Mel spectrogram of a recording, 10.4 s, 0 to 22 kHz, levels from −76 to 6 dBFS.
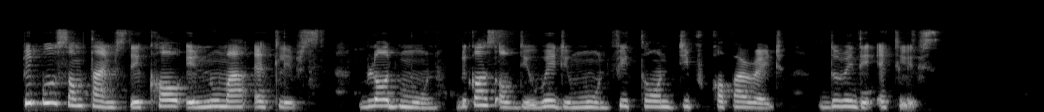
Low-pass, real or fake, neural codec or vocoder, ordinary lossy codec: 7.2 kHz; real; none; none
